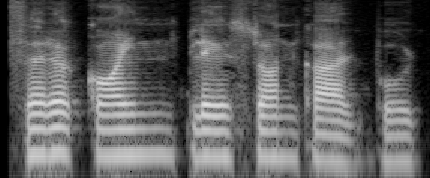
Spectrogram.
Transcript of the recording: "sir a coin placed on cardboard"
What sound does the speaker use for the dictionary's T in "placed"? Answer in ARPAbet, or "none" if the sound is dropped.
T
